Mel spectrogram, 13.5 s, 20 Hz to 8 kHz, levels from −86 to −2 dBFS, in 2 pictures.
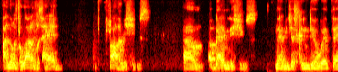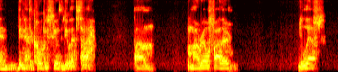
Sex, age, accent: male, 20-39, American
